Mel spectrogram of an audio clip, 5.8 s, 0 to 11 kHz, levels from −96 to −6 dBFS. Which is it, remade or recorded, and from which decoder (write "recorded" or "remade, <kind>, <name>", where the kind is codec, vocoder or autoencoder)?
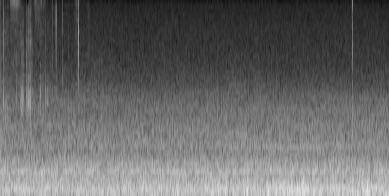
recorded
